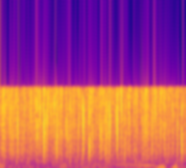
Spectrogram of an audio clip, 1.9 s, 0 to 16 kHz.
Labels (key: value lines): label: biophony, cascading saw
recorder: SoundTrap 600 or HydroMoth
